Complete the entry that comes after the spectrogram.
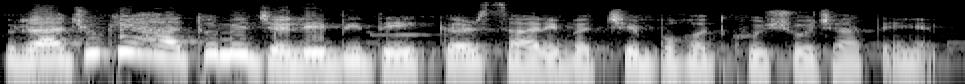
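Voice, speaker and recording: A woman's voice: fairly low pitch, sing-song, moderate pace, darkish tone, faint music behind. A woman reading scripted narration for a children's moral story.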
